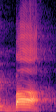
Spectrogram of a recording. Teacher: با دونوں ہونٹوں کا تری والا حصہ, یہ ہو گیا با کا مخرج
